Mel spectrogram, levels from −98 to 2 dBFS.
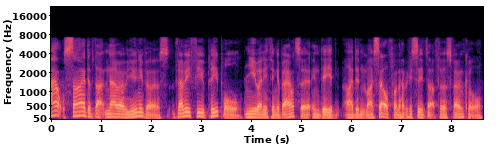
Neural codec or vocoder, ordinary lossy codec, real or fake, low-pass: codec, 16 kHz, 4 kbps, FreqCodec, larger model; MP3, 64 kbps; fake; 7.2 kHz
